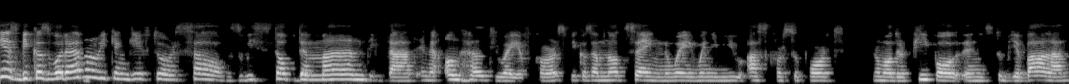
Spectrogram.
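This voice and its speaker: With a Polish accent, a woman speaks with hardly any pauses and ordinary pitch variation. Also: medium pitch for a woman, moderate pace. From Poland. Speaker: therapist. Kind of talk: casual chat. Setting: live stream.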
